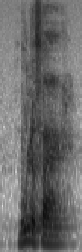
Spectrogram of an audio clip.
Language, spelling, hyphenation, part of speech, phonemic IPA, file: Dutch, boulevard, bou‧le‧vard, noun, /ˌbu.ləˈvaːr/, Nl-boulevard.ogg
- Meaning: boulevard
